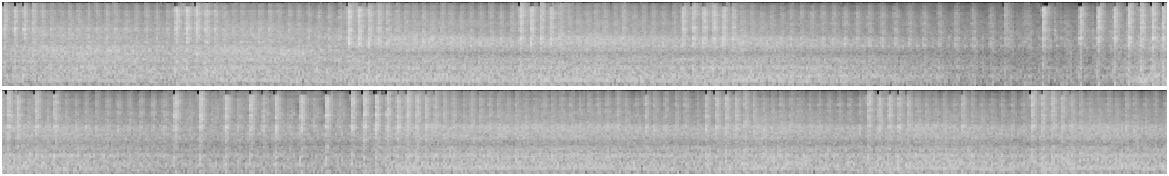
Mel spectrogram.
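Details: Honda IZY lawnmower after carburetor work for a fuel leak, now starting on choke: pitch rises and falls about once a second and nearly dies once, hunting surge; owner knows it's fuel, carburetor needs cleaning again.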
